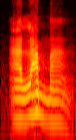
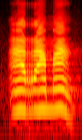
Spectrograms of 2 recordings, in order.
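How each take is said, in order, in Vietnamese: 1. Phụ âm ở giữa là âm L. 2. Phụ âm ở giữa là âm R. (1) "mượn cái bằng L họ phát âm" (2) "họ không có bằng gọi là R"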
